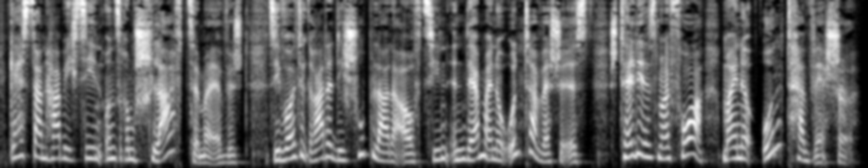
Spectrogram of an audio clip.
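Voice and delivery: loud, high indignation; outraged. A narrator's reading. Mother telling her daughter about the underwear drawer, outraged and loud. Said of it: "Stimme überschlug sich fast vor Empörung".

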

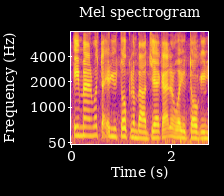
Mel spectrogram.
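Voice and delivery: quick, hammed-up gang kid talking back; street tough. Gang members retort to Welles.

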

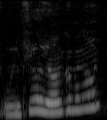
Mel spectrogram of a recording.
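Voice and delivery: ordinary delivery

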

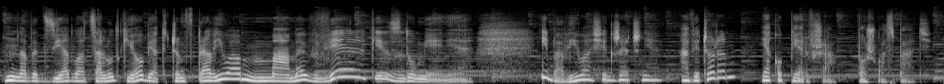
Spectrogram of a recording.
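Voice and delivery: ordinary delivery

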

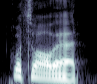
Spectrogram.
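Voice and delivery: loud demand. A narrator's reading. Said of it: "he demanded".

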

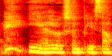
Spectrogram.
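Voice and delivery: plain reading voice

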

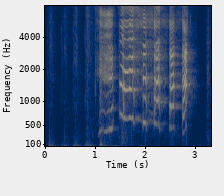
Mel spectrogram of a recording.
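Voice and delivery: high burst of real laughter; shrieking laugh of disbelief. Real, not acted. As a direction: crack up hard at the screen. Reacting to anime wallpaper.

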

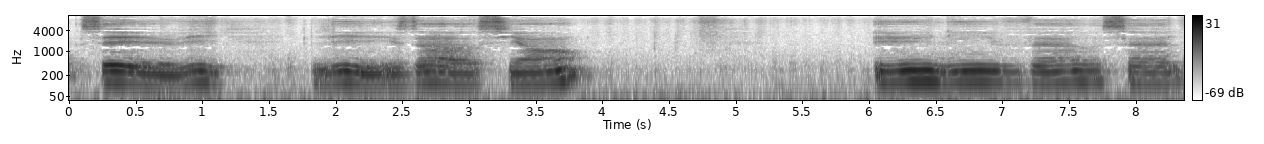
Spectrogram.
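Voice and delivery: CIVILISATION UNIVERSELLE very slow, low and soft; drawn out. Shown as a demonstration. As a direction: stretch CIVILISATION UNIVERSELLE syllable by syllable. Says answer while writing it.

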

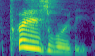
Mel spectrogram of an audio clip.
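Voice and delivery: loud, sudden excited shout; exclaiming. A narrator's reading. Jack suddenly shouts to the butler, excited. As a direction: burst out with the idea. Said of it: "he exclaimed".

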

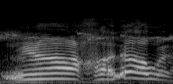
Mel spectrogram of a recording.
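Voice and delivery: drawn-out delight. Acted. Wife finally asks him back.

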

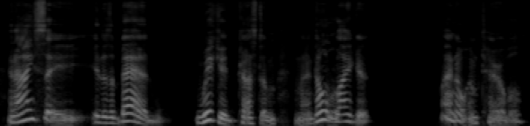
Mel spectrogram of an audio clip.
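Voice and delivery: high, firm defiance; defiant. A narrator's reading. Loretta defies Bashford, high and firm. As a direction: stand her ground. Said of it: "she added defiantly".

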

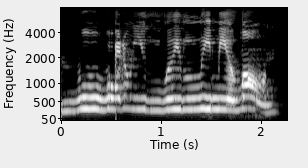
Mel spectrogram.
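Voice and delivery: high, stuttering plea; anxious, pleading stammer; nervous stammer. A narrator's reading. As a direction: stutter it out, frightened. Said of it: "he stammered".

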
